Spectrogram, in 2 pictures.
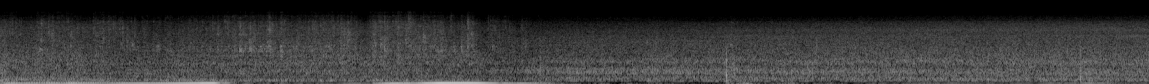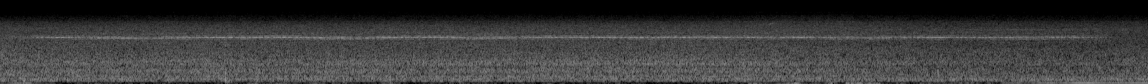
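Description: Steady rain in the forest, an even hiss. There are two low rumbles in the first five seconds. About halfway through, a thin, steady high-pitched tone starts, holds for about ten seconds, then stops.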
